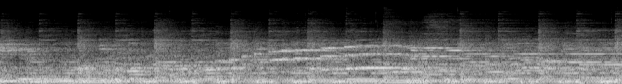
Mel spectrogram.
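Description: Live band playing an instrumental passage: electric guitar, bass, keyboard and drum kit with a steady beat, and a lead melody line that rises and then falls across the middle few seconds.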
